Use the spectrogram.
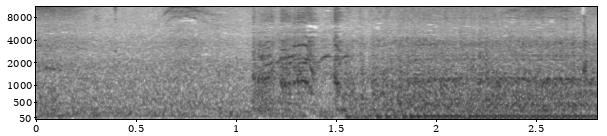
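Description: A Benelli TRK 502X motorcycle engine cranks briefly, then catches and settles into a loud, steady idle close by.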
